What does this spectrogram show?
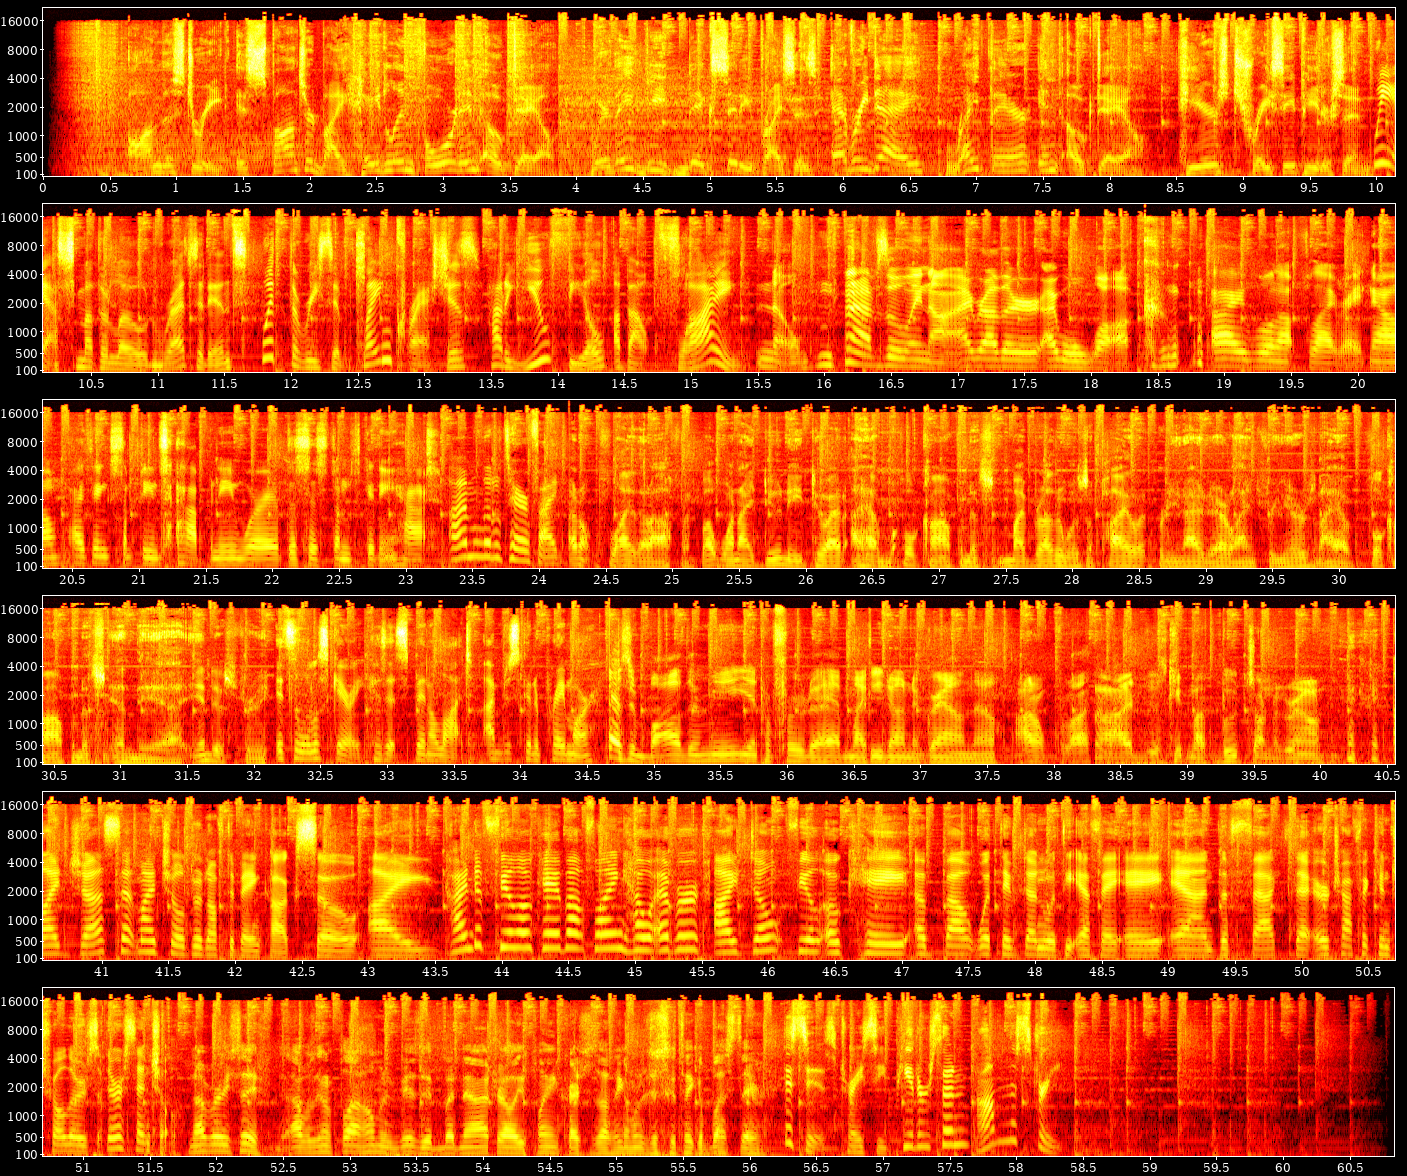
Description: asks Mother Lode residents, “With the recent plane crashes, how do you feel about flying?”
